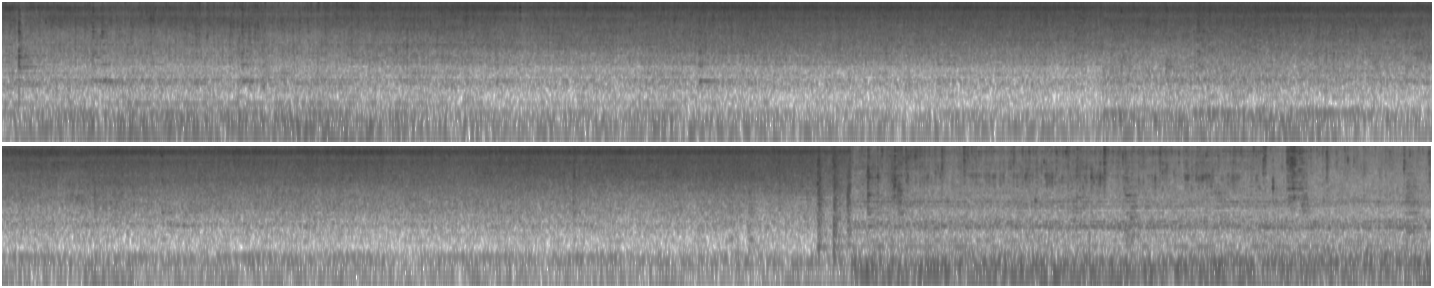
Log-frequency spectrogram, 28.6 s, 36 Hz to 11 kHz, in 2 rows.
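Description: Bacon strips sizzling on a flat-top steel griddle, a steady high hiss, while a metal spatula turns them. About 22 seconds in the sound changes abruptly to a lower, quieter sizzle of beef patties frying, with scattered clicks and scrapes of the spatula on the griddle.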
